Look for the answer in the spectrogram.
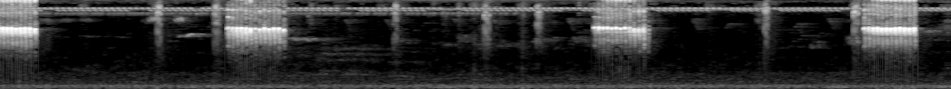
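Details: Female bar-winged prinia calling to provoke males: four sharp bursts of high, buzzy, rapidly pulsed notes, spaced two to three seconds apart, over a steady high electronic-like whine and low rumbling background noise.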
